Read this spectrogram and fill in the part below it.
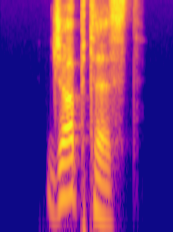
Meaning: inflection of jobben: 1. second-person singular preterite 2. second-person singular subjunctive II
- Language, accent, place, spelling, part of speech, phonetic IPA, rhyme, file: German, Germany, Berlin, jobbtest, verb, [ˈd͡ʒɔptəst], -ɔptəst, De-jobbtest.ogg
